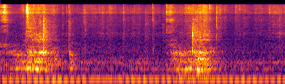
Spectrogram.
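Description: A spatula scraping and turning cooked fried rice in a pan, in two drawn-out strokes, one about half a second in and one near three seconds in, over a steady low hum.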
